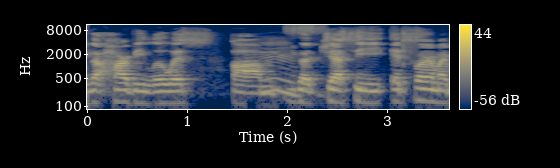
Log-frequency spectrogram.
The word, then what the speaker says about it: Jesse Itzler: You got Jesse Itzler. Am I pronouncing his name?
